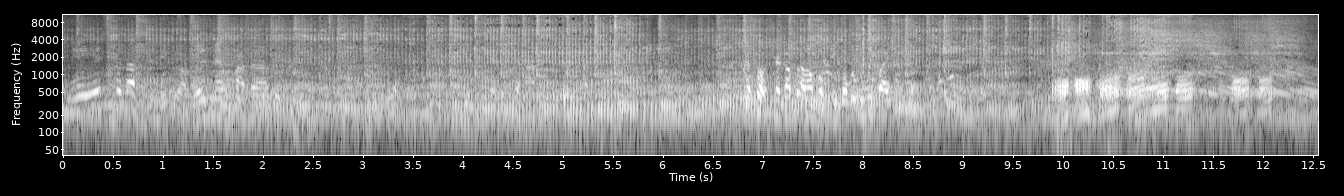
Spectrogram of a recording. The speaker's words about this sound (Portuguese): Observando, eu percebi que o processo era sempre o mesmo. Primeiro, entrava a motosserra. Depois, a retroescavadeira fazia o buraco.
